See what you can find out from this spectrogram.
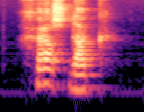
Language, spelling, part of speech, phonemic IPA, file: Dutch, grasdak, noun, /ˈɣrɑsdɑk/, Nl-grasdak.ogg
- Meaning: roof with grass growing on it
